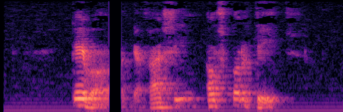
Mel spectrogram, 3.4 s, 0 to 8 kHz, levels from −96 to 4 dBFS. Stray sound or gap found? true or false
true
